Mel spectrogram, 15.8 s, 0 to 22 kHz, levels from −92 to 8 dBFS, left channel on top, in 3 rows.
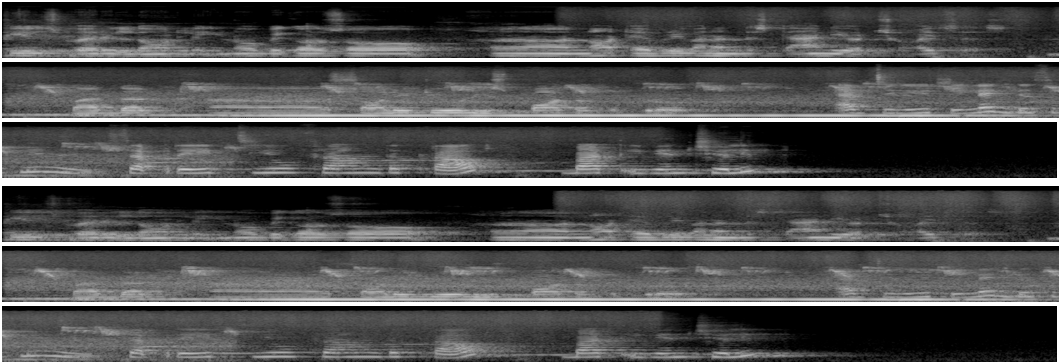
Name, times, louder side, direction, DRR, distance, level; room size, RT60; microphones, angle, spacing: voice 1, 0.0-2.2 2.4-5.0 5.6-8.8, left 3 dB, 80° left, 1.5 m, -26 dB
sound 1, 2.8-13.9, right 6 dB, 45° right, 3.4 m, -45 dB
sound 2, 5.2-10.8, left 1 dB, 15° left, 0.9 m, -23 dB
Bird vocalization bird call bird song, 5.3-11.8, right 4 dB, 30° right, 1.9 m, -32 dB
voice 2, 9.4-13.1 13.4-14.5, left 5 dB, 55° left, 1.2 m, -27 dB
27.5 x 15.5 x 7.6 m
head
